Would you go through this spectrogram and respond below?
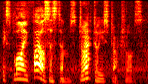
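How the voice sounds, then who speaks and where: A man's voice: medium pitch, sing-song, moderate pace, a little hiss or hum, close to an everyday voice. A man playing a snarky, meddling hologram in a sci-fi sitcom audio drama, talking in a glib, verbose, sardonic way. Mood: smug. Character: snarky, meddling male hologram ship companion.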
